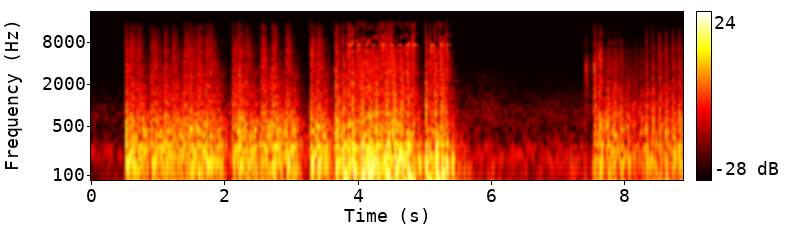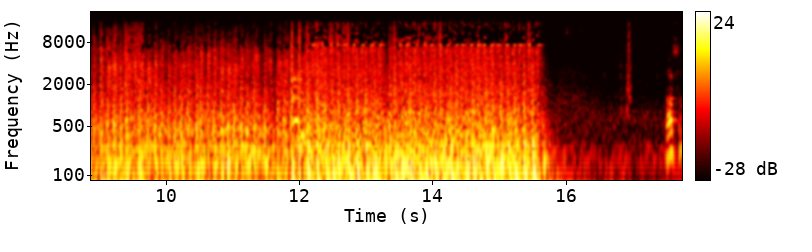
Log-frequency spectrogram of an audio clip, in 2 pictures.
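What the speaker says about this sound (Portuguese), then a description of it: "tô atirando neles." Bursts of automatic rifle fire ring out in PUBG on Xbox One X, long loud volleys broken by short pauses, with players talking over the shooting.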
